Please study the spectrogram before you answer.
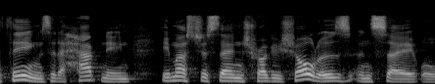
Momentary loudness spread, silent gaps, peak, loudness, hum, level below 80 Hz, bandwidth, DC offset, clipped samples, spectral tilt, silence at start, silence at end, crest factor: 9 LU; none; -12 dBFS; -27 LUFS; none; -76 dBFS; 10.5 kHz; under 0.1%; under 0.1%; -3.5 dB/octave; 0 s; 0 s; 16 dB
